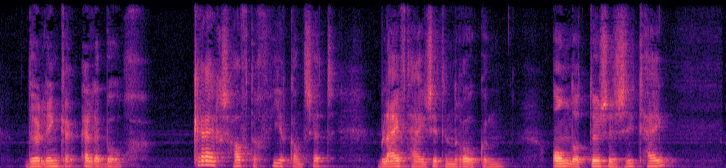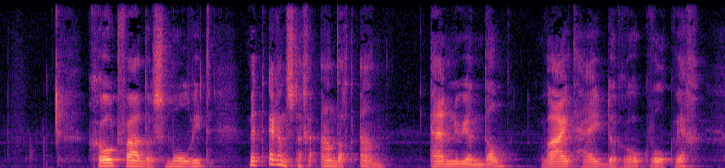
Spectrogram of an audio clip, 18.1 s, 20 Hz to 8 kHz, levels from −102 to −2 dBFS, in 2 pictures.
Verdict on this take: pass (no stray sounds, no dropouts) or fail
pass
